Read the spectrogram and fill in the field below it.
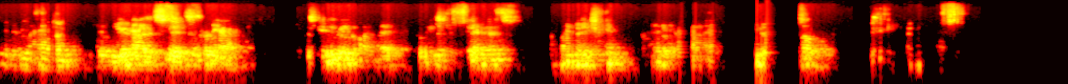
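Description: An adult speaks through an online call.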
